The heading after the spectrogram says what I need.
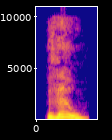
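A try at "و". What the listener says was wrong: Да что за джоу? Нужна ва.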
